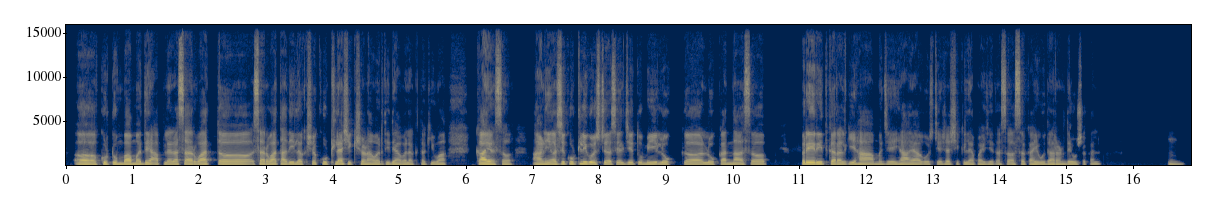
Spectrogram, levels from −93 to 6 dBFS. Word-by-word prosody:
अ, 145 -3 +4
कुटुंबामध्ये 155 +1 +3
आपल्याला 155 -1 -1
सर्वात 160 +1 +1
अ, 165 -1 +2
सर्वात 165 +1 +1
आधी 175 +2 +1
लक्ष 160 +2 -2
कुठल्या 175 -2 +1
शिक्षणावरती 145 -3 -2
द्यावं 140 -1 -2
लागतं? 135 +1 -6
किंवा 150 0 -3 0.5
काय 165 -2 +7
असं? 140 0 -1 0.4
आणि 150 +1 +2
अशी 155 +4 +2
कुठली 195 +1 +2
गोष्ट 180 -1 +2
असेल, 160 -1 0
जे 165 +1 0
तुम्ही 165 +2 0
लोक 155 0 -4 0.3
लोकांना 155 +2 -1
असं 160 +3 -2 0.6
प्रेरित 180 0 +7
कराल 145 -2 +2
की 165 - 0
हां, 150 -2 0
म्हणजे 140 0 -4
ह्या-ह्या 145 0 -1
गोष्टी 140 +1 -6
अशा 150 +2 -3
शिकल्या 140 0 -6
पाहिजेत. 135 +1 -5
असं-असं 140 +2 -3
काही 145 0 -1
उदाहरण 140 0 -2
देऊ 140 0 -1
शकाल? 150 +5 -10 1.1
हं. 140 -2 -9
150 Hz, 145 wpm, -23 LUFS, 145-165 Hz, 1.1 s, काय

